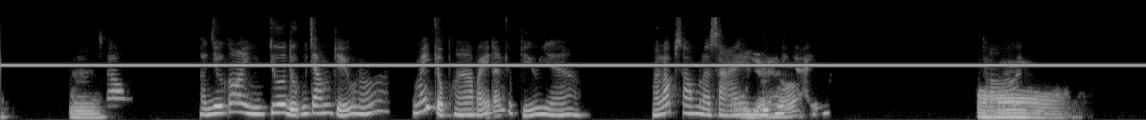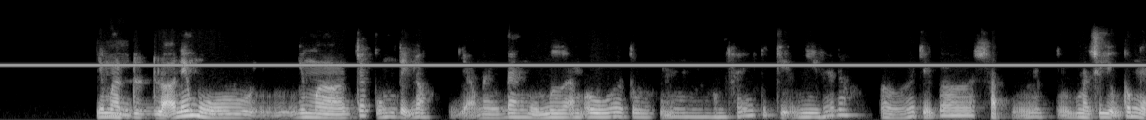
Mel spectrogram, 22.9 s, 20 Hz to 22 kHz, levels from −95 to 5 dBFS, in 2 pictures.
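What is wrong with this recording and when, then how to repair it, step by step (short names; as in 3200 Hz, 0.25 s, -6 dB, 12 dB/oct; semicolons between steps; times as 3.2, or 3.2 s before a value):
tone 2400 Hz -31 dBFS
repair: notch 2400 Hz, Q 30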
